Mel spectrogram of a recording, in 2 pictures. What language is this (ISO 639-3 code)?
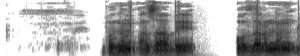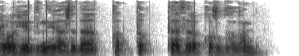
uig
